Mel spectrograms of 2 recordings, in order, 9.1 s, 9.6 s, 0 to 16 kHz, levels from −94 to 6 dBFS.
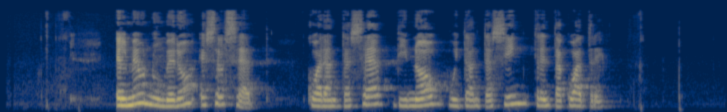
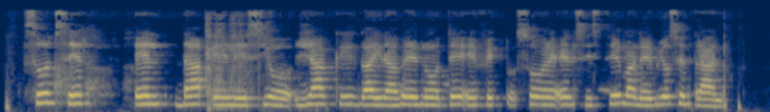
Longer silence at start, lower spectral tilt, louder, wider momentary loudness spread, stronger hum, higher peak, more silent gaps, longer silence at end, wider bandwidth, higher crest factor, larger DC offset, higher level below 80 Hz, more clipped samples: first, 1.45 s vs 0.05 s; about the same, -4 dB/octave vs -3.5 dB/octave; second, -27 LUFS vs -20 LUFS; about the same, 12 LU vs 10 LU; neither; about the same, -4 dBFS vs -6 dBFS; neither; first, 1.55 s vs 0.4 s; about the same, 11.5 kHz vs 11.5 kHz; first, 24 dB vs 14 dB; neither; second, -82 dBFS vs -62 dBFS; neither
